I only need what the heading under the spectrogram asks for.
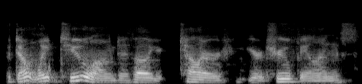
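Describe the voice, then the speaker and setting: A man's voice: lowish voice, animated, moderate pace, darkish tone, dull audio. A man playing a fond, hesitant dad in a scripted stage comedy, fumbling for his words. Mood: gentle, sincere. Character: fond, hesitant, slightly awkward suburban dad. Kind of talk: scripted youth theater comedy acting.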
